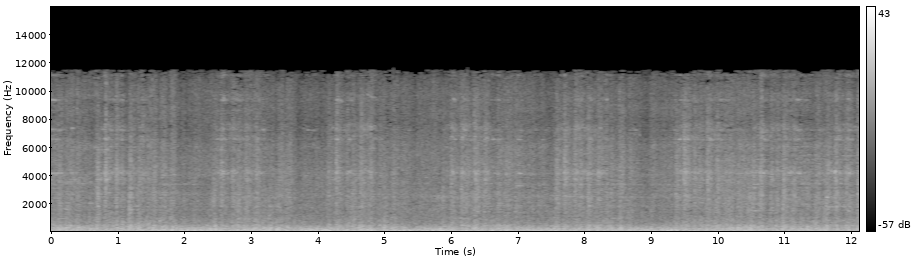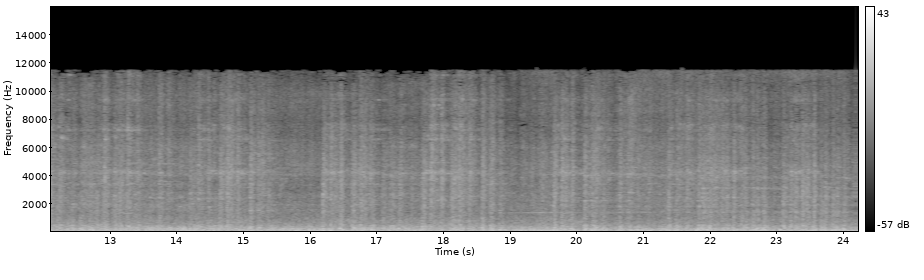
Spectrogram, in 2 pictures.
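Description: Freight cars of a Union Pacific manifest train rolling past: a steady, loud rumble with the wheels clattering over the rails.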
